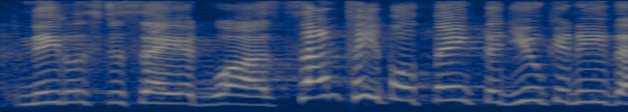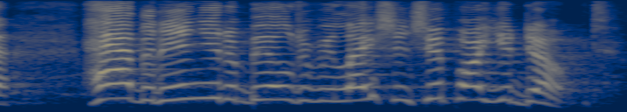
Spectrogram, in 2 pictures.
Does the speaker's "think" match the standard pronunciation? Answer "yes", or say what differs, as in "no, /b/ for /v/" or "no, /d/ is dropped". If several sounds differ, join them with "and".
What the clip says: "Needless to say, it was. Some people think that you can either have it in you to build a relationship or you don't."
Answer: yes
